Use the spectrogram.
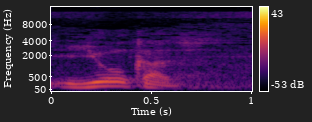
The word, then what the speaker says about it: Junkers: It is written Junkers, but they pronounce it Junkers, that saw the importance of a united German market.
